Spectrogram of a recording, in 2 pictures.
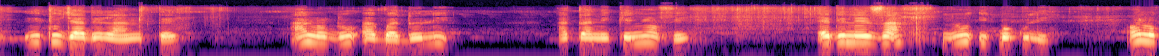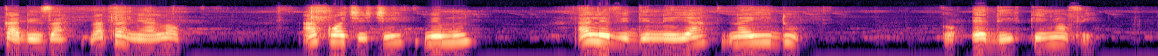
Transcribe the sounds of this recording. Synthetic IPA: i˦ku˦d͡ʒa˨dɪ˧la˨n̩˦t̪ɛ˨ | a˨˦lʊ˨dʊ˦ʔa˨ɡ͡ba˨d̪o˦li˦˨ | a˨t̪a˨ni˨ke˦ɲ˦ɔ̃˦˨fe˦ | ɛ˨dɪ˨ne˨za˦nũ˦i˨k͡po˨ku˦li˨ | ɔ̰˦lʊ˦ka˨dɪ˨za˨nã˨ta˦˨nɪ̃˨a˨lɔ˦˨ | a˦kɔ˦t͡ʃɪ˨t͡ʃɪ˦ne˨mũ˦ | a˦le˦vi˨dɪ˨ne˨ja˦na˦ji˦du˦˨ | ɛ˨dɪ˨ke˦ɲɔ̃˦˨fɪ̰˨˦

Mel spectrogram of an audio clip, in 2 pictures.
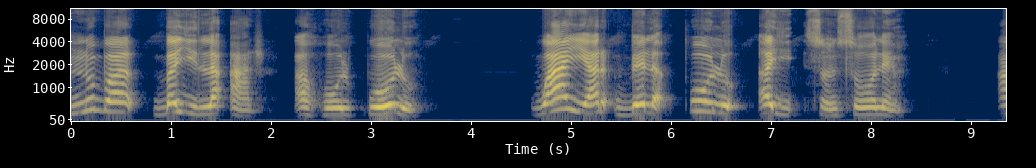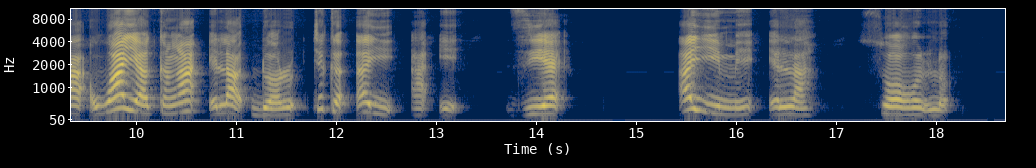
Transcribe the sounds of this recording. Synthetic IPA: nʊ˦ba˦ | ba˦ji˨la˦ʔa˨ɾ | a˨hoː˨lk͡poː˦lo˨ | waː˦jɛ˨ɾɪ˦be˦la˨pʰoː˦lo˨ | a˦ji˨ | sʊ˨nsʊː˦lɪ˨m | a˨waː˦jɛ˨lka˨ŋa˦ɪ˨la˦dɔ˨ɾʊ˦t͡ʃɛ˦ka˨a˦ji˨ | a˨ɪ˨ | zɪ˨ɛ˦ | a˦ji˨mɪ˨ɪ˨la˦ | sɔ˦ɣʊ˦lʊ˨

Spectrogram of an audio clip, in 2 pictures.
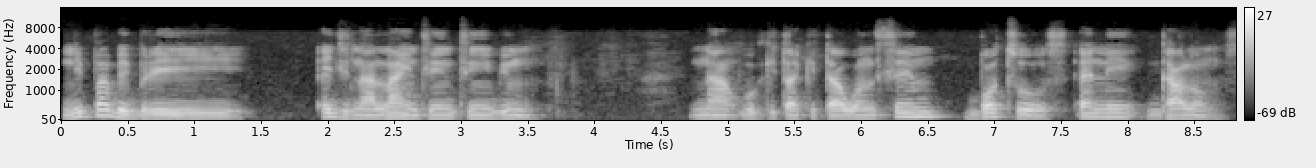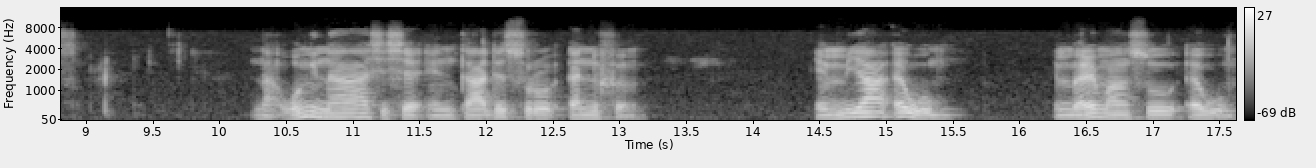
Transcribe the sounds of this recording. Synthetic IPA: n̩˨nĩ˦pʰa˦be˨bɾe˨ | ɛ˦d͡ʑi˨nã˨lã˦ɪ˨n˨tʰɪ̃˦n̩˦tʰĩ˦ŋbi˦mũ˨ | nã˨wɔ˨kʰi˨tʰa˨kʰi˨tʰa˨wɔ̃˨n̩˨sɛ̃˦mbɔ˦tʰʊ˨lsɛ˦nɪ̃˦ɡa˦lɔ̃˨ns | nã̰˨wɔ̃˨˦ɲĩ˨nãː˦a˦ɕɪ˨ɕɛ˨n̩˨tʰaː˨dɪ˦sʊ˨ɾʊ˦ɛ˦nɪ̃˦fɛ̰̃˨m˨ | m̩˨˦mɪ̃˦a˦ɛ˦wõ˨m | m̩˨mɛ˨ɾɪ˦mã˨n̩˦sʊ˦ɛ˦wõ˨m

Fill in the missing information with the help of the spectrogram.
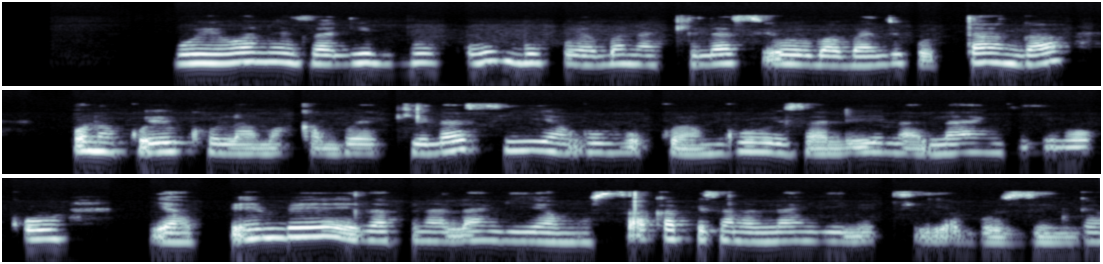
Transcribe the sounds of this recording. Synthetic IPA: bo˨je˨wa˦na˦e˨za˨li˦bu˦ku˦bu˦ku˨ja˨ba˦na˨a˨ki˨la˦sḭ˨˦o˦jo˦ba˨ba˨ndi˦ko˨ta˦ŋɡa˦ | po˦na˨ko˨je˦kʰo˨la̰˨ma˨ka˨mbo˨ja˨ki˨la˦si˦ja˨ŋɡo˦bṵ˦ku˨ja̰˨ŋɡo˦e˨za̰˨li˦na̰˨la˦ŋɡi˨mɔ˦kʰɔ˦ | ja˨pɛ˦mbɛ˦e˨za˦pe˦na˨la˦ŋɡi˨ja˨mo˨sa̰˦ka˦pe˦sa˦na˨la˦ŋɡi˨me˦tʰḭ˨ja̰˨bo̰˨zi˨ŋɡa˦

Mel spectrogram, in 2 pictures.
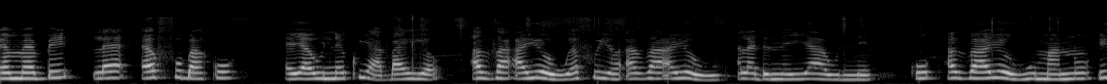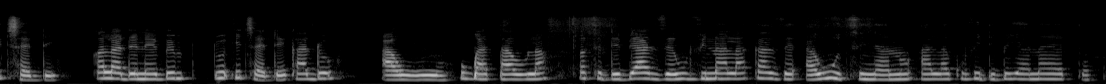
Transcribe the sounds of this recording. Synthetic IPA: ɛ˨mɛ̃˨be˦ | lɛ˦ɛ˦fʊ˦ba˨kʊ˦ | e˨ja˨wu˨nẽ˨ku˦ja˨ba˦jɔ˨ | a˨va˦ʔa˨jɔ˦˨wu˨ɛ˦fʊ˦jɔ˨ʔa˨va˦a˨jɔ˦wu˨a˦la˨ɖe˨nẽ˨ja˦wu˨ne˨ | kʊ˦a˦va˦jɔ˦wu˦mã˨nʊ̃˦e˦t͡ʃɛ˨ɖe˨ | kɔ˦la˦ɖe˨ne˨be˦ | ɖ̥ʊ˦ʔi˦t͡ʃɛ˨ɖe˨ka˦ɖo˦ | a˨wʊ˨wo˦ɡ͡ba˨t̪a˨wo˨la˦ | ɔ˦sɪ˨ɖe˨be˦a˦zɛ˨wu˦vi˦nã˦la˦ka˦zɛ˦a˨wu˦wti˨ɲã˨nʊ̃˦a˨la˦ku˦vi˦ɖi˨be˦ja˨nã˦ja˦t̪ʊ˨

